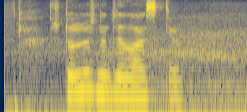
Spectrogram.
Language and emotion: Russian, neutral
